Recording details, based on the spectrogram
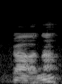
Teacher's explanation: কাপটাকে open করে একালিফ টানবেন, নুনে কোনো টানবেন না,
